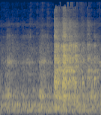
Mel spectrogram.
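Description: A lid clanks onto a metal pot of chicken biryani being cooked at home, one bright metallic knock over soft kitchen rustling and clatter, close and fairly quiet.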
